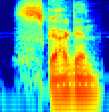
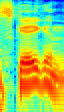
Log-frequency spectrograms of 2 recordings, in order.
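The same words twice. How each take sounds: First: The name is said with a Danish pronunciation. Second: The name is said with an English pronunciation.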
